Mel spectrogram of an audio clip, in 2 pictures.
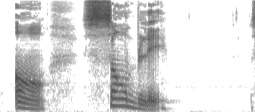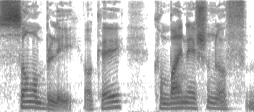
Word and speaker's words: sembler: So EM will give you the sound en, okay? So you don't pronounce the M, you just get the sound en. Sembler, sembler, okay?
